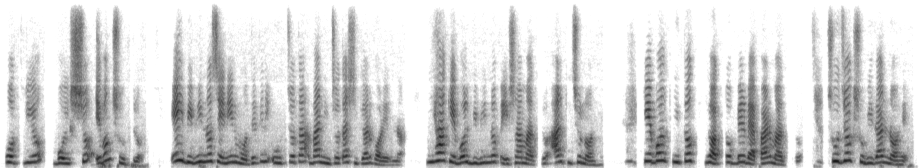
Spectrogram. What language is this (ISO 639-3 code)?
ben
